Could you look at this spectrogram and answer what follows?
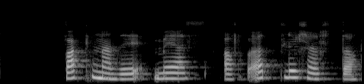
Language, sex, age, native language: Icelandic, female, 10, Icelandic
